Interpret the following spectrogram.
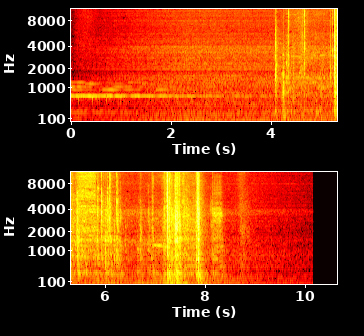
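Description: A held music tone fades out in the first second or so. About four seconds in, a few seconds of irregular clicks and knocking clatter follow, loudest toward the end, and then it dies away.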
